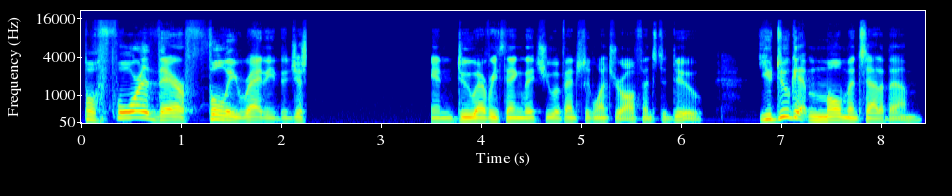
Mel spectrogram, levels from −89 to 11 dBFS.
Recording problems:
audio cutting out; at 2.5 s for 1.5 s

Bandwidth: 15 kHz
